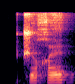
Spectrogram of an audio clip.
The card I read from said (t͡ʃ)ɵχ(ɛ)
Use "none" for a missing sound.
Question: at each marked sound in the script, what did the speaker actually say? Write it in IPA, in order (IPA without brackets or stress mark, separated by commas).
t͡ʃ, ɛ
